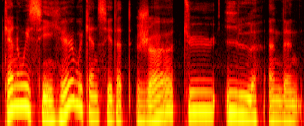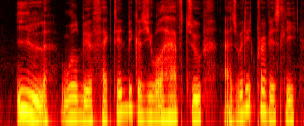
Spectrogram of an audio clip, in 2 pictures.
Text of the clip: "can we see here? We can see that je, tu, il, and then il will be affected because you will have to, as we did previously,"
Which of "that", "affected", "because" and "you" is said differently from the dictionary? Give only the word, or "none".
none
